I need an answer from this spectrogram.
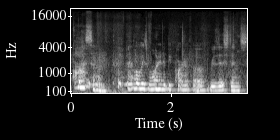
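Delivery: energized, excited delivery.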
